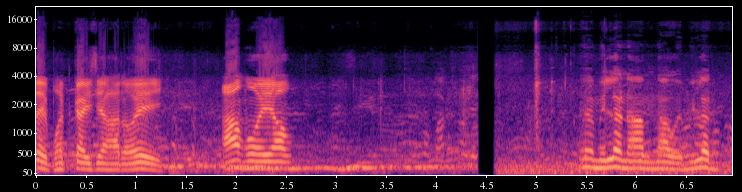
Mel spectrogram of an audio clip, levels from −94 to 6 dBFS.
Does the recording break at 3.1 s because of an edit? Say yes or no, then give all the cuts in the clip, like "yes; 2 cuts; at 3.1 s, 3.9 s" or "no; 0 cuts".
no; 1 cut; at 4.5 s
